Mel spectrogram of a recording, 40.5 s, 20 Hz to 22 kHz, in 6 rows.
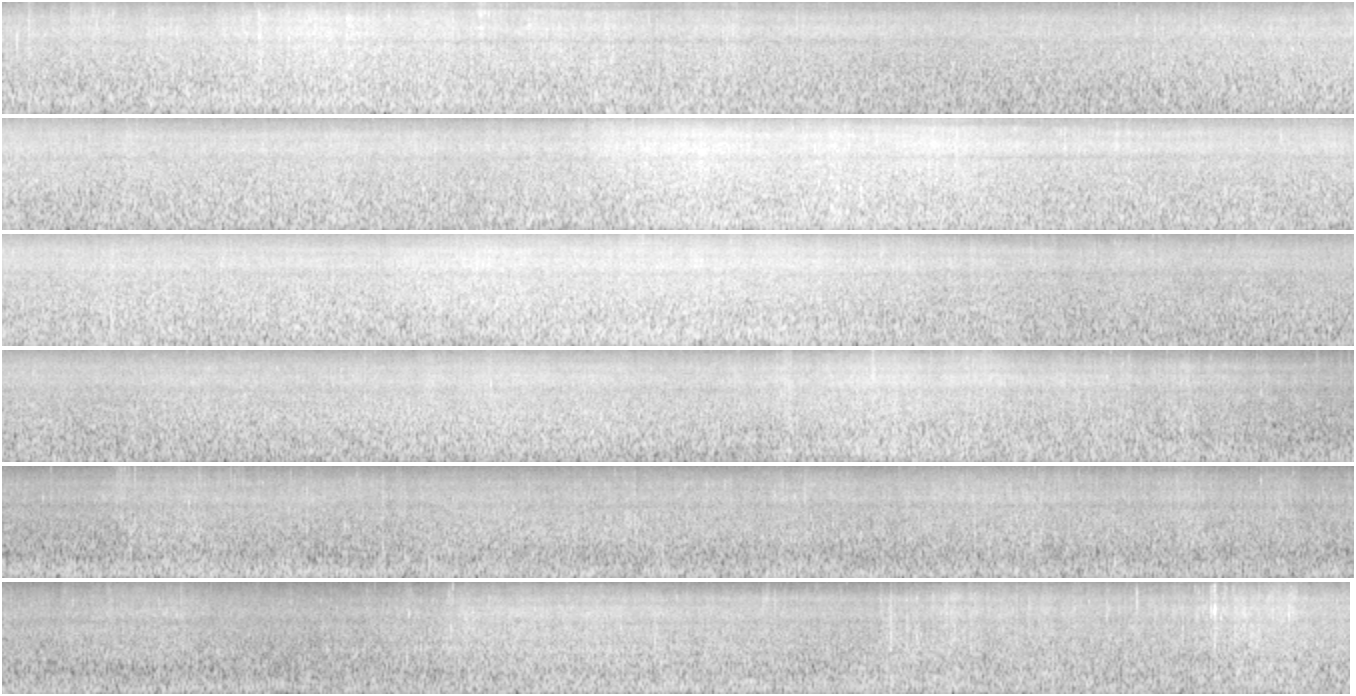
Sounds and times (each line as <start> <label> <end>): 0.0 Waves and tides 40.5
